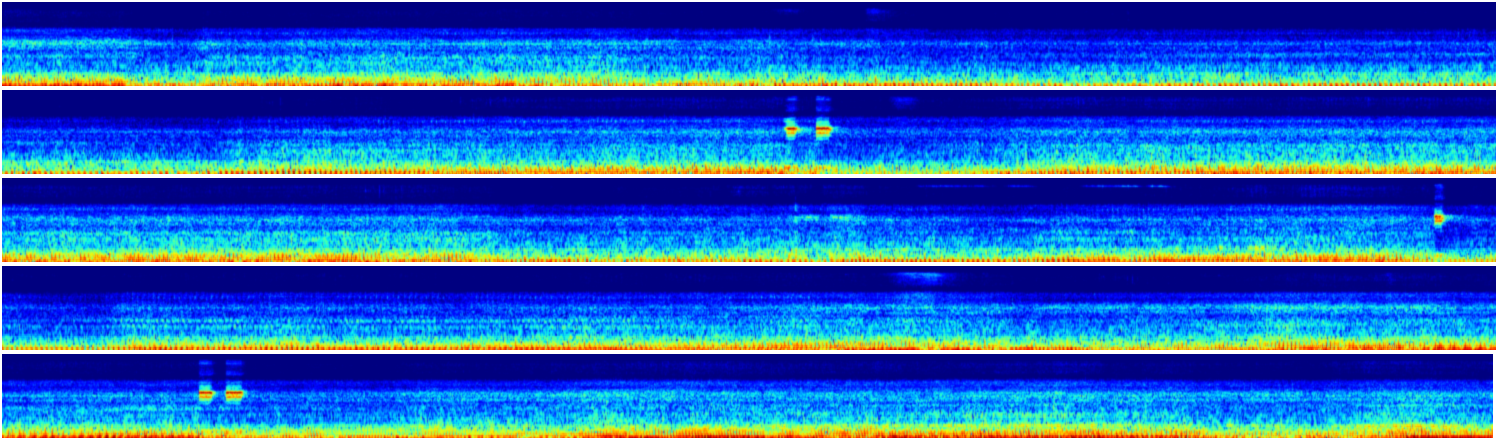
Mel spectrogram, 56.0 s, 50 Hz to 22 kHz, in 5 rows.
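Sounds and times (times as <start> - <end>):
motorcycle engine running: 2.8 - 28.8, 46.0 - 50.4.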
